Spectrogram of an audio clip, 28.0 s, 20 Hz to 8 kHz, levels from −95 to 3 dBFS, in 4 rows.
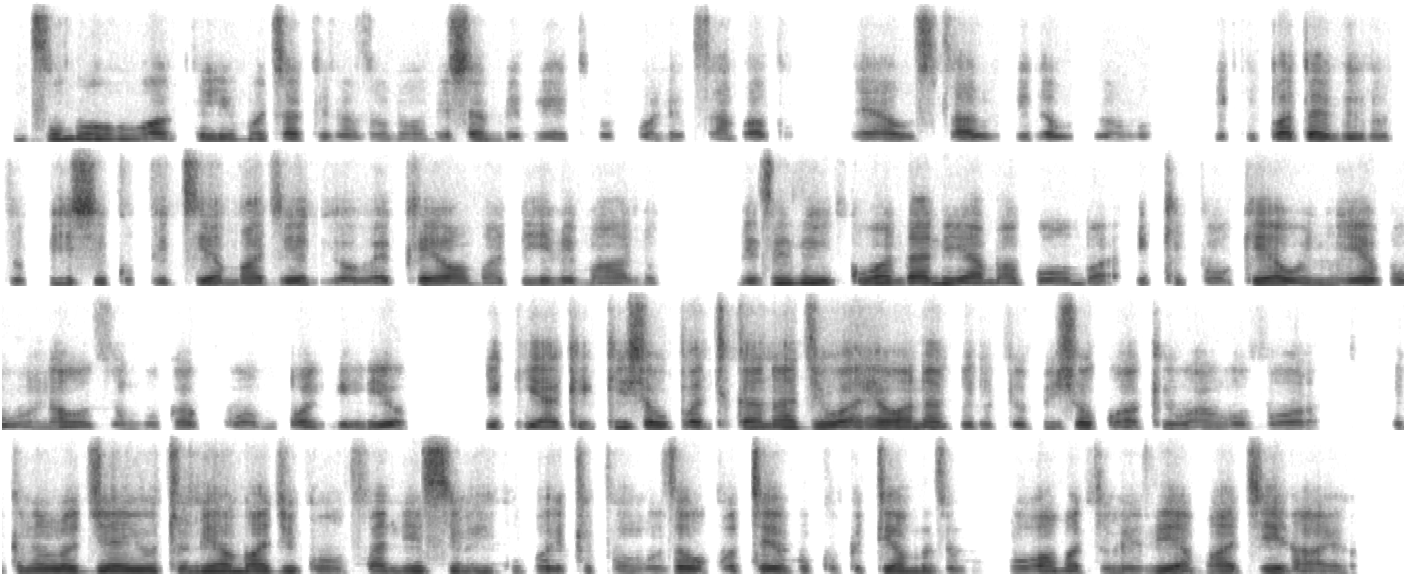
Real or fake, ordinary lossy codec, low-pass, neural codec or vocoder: real; Opus, 32 kbps; 7.2 kHz; none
